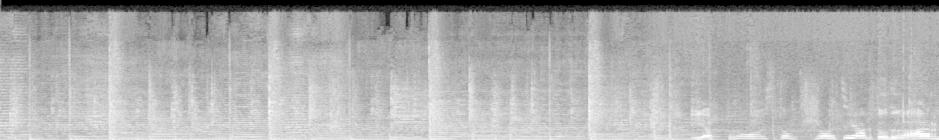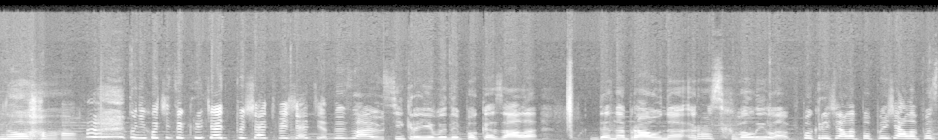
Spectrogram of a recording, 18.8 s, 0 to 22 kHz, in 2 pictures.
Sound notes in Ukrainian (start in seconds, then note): 8.7 сміх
